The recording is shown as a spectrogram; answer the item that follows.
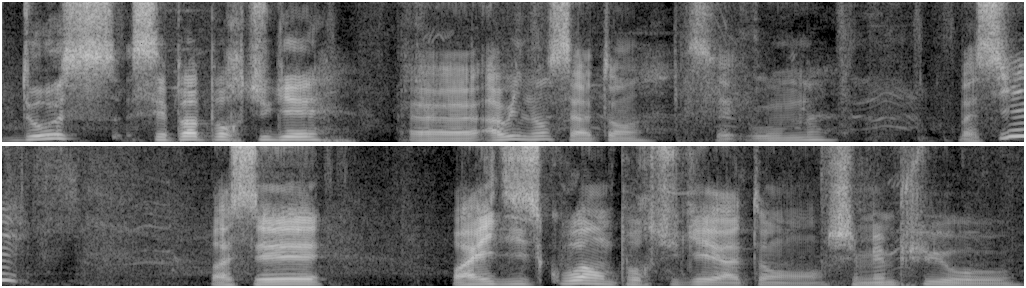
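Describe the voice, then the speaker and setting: Commentating a live fighting-game match on his stream, a young French esports host keeps things chatty, jokes with viewers, and erupts in sudden excitement. He speaks unhurriedly at a medium pitch.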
